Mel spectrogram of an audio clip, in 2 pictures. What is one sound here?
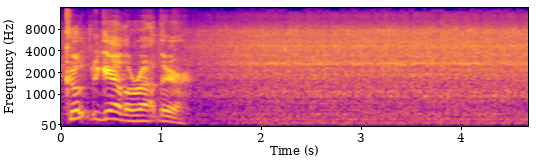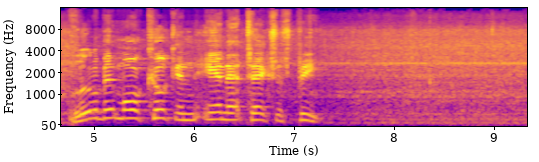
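A wooden spoon stirs a thick mixture in a pot.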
